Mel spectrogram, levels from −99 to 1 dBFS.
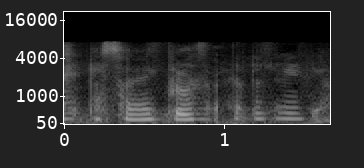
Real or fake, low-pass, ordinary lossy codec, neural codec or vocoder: fake; 7.2 kHz; MP3, 64 kbps; codec, 16 kHz, 1 kbps, FreqCodec, larger model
